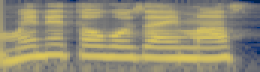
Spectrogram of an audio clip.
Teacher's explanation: Karena bahagia kita ucapkan dengan nada yang tinggi semua ya.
